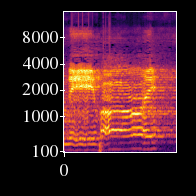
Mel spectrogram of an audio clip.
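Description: A man singing a Bengali gozol, an Islamic devotional song, in long held notes with wavering ornaments. There is a short break in the line about three quarters of a second in, and the voice eases off near the end.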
